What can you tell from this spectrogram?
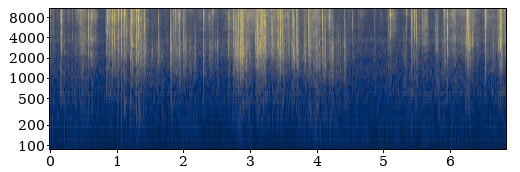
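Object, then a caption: Paper catalogue pages. A thick paper catalogue with wavy, crinkly pages from drying after rain lies open while fingertips flip and crinkle its thin glossy-print pages. Dense, bright crackling and crinkling bursts come in quick, uneven clusters with short pauses between them, almost entirely in the high range with no low end.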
